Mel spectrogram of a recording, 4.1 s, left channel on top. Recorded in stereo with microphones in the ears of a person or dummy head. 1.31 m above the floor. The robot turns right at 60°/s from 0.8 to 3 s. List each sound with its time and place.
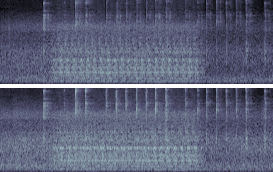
0.7 s cutlery clinking: 15° right (ahead or behind), 0.5 m; by 4.0 s 20° right (ahead or behind), 0.5 m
